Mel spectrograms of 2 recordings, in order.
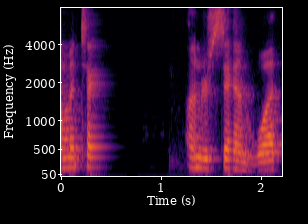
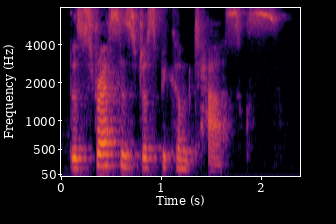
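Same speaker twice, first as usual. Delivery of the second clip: usual speaking voice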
